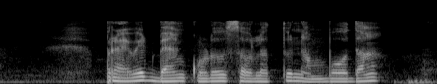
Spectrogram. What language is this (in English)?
Kannada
